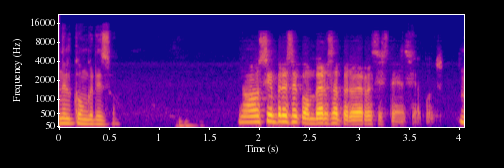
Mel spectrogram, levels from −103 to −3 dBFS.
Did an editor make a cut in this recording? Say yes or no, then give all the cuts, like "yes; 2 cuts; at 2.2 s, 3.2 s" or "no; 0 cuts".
no; 0 cuts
